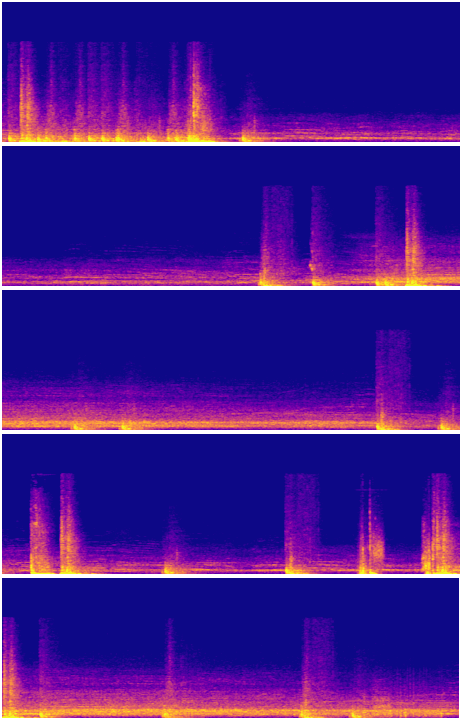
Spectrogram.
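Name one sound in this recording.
Heavy blows and slams land with sharp thuds.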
